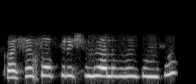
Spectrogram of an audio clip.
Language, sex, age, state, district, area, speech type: Marathi, female, 30-45, Maharashtra, Akola, rural, conversation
